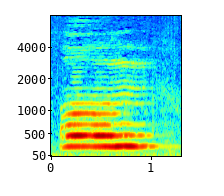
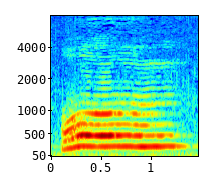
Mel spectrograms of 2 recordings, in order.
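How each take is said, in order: No difference in how they are said.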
